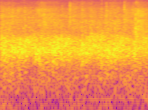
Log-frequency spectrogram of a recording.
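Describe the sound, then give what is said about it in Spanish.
An audience applauds with dense, steady clapping. It stays loud and even for the whole short moment. “Sí, claro que sí, aplaudí.”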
